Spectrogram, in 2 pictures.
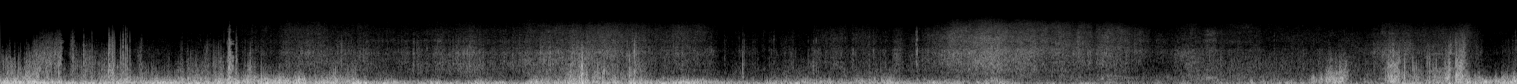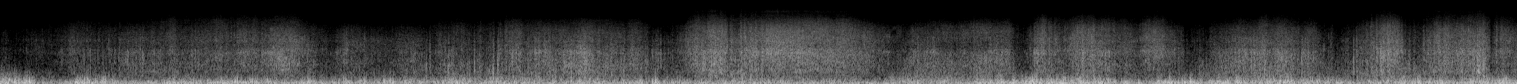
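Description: Wind buffeting the microphone of a skier's camera as he skis downhill, a steady low rumble, with the hiss of skis scraping over groomed snow swelling and fading with each turn.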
